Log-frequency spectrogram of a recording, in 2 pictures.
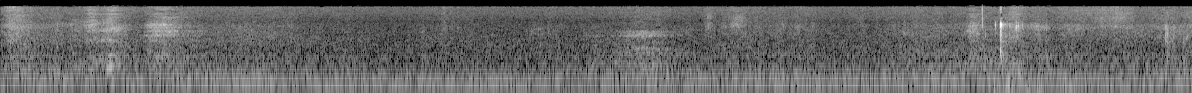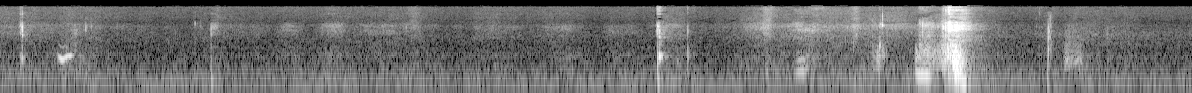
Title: Hiccups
